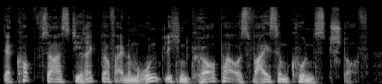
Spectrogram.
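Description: A man narrates a children's story with lively, swooping intonation. His voice is low and husky, recorded dry and close to the mic with no room sound. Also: normal speed, no echo. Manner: expressive, animated reading. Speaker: audiobook narrator.

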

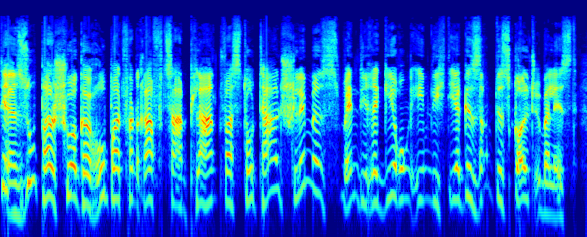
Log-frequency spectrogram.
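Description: A man voicing a panicked, croaking government caller pleading for help in an audiobook. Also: high-pitched, lively intonation, unhurried, hardly any pauses, bright, forceful tone, dry recording, clean studio sound, pitched above the performer's own voice, heavily acted. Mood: urgent. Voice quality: croaky, gravelly. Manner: urgent, pleading. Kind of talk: audiobook character voice.

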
